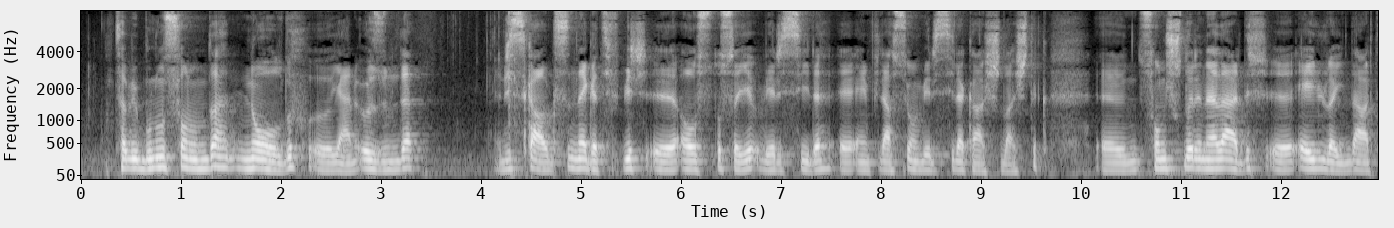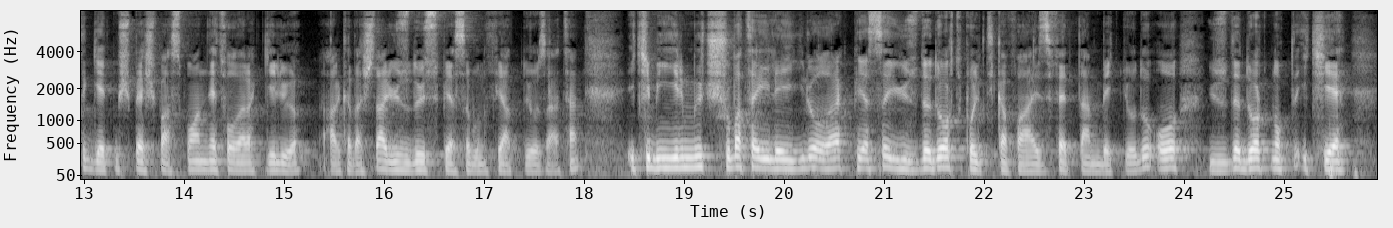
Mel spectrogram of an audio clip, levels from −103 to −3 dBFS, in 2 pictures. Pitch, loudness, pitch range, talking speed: 110 Hz, -19 LUFS, 100-130 Hz, 110 wpm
